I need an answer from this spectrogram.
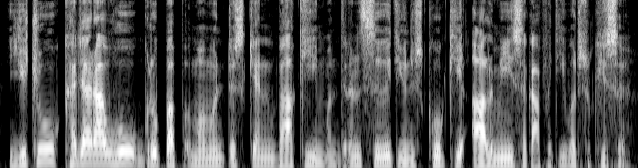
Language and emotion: Kashmiri, neutral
